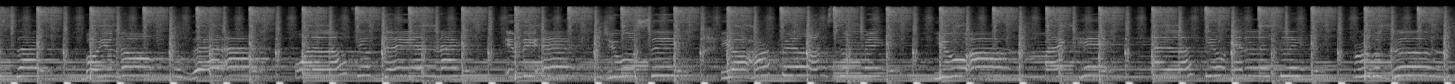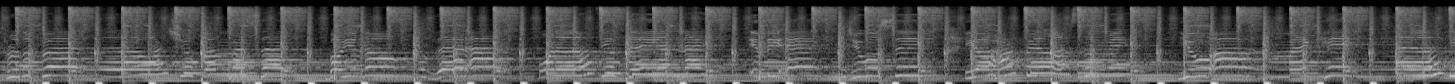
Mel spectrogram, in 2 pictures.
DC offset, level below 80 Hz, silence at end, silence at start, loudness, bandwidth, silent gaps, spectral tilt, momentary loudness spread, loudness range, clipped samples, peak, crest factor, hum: under 0.1%; -24 dBFS; 0 s; 0 s; -20 LUFS; 16.5 kHz; none; -3 dB/octave; 3 LU; 1 LU; under 0.1%; -2 dBFS; 18 dB; none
